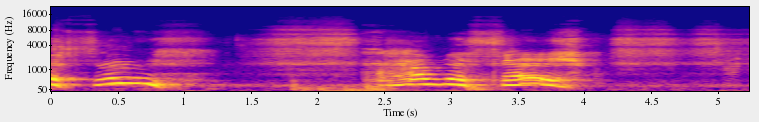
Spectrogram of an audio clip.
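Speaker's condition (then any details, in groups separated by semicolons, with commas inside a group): Brain injury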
